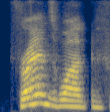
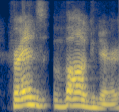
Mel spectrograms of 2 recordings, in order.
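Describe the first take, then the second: First: The name is pronounced with English sounds. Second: The name is pronounced with German sounds. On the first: The speaker calls it wrong. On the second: The speaker calls it right.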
